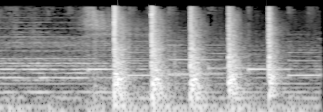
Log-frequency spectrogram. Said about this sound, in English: Benny closed his eyes as the first nails were put into place. He managed to make it through the hammering okay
